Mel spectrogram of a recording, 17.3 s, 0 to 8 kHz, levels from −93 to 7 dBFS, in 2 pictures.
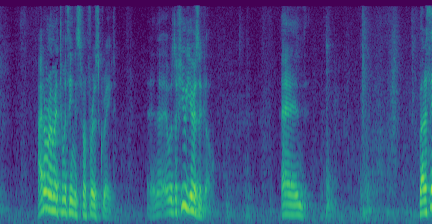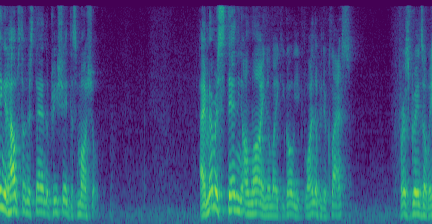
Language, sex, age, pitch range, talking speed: English, male, 40-59, 130-170 Hz, 155 wpm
